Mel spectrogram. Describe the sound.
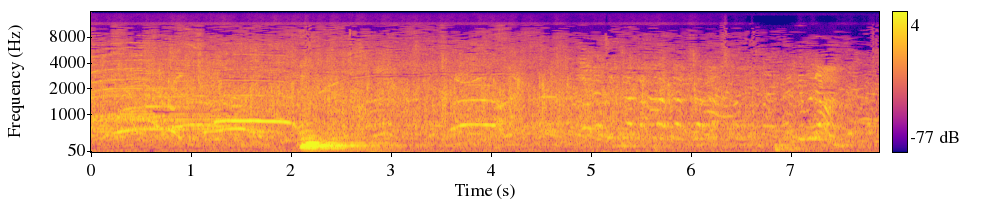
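Steady audience applause fills the whole stretch, with a louder burst of clapping partway through, mixed with crowd chatter and voices talking and calling out over it.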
